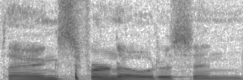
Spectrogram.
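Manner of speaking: low, gloomy, self-pitying, woe-is-me storybook donkey voice. Describing self-focused people, speaking as Eeyore: Eeyore voice. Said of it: "that Eeyore complex of".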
